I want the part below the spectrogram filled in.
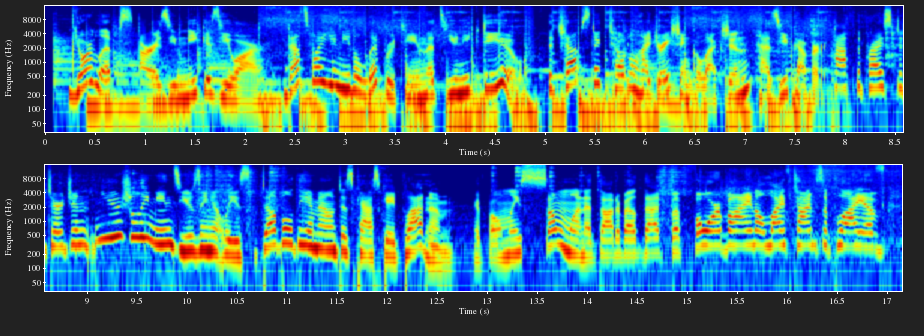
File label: Commercial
